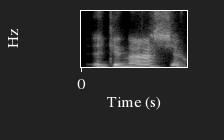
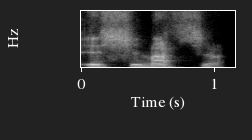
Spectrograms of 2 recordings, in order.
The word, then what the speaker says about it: equinácea: Equinácea com CH. Equinácea, a gente chama echinácea, mas a pronúncia é equinácea.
